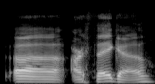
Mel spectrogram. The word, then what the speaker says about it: Arcega: It's Catalan. It's from Barcelona. Yes, the C is a TH. Okay. Okay. Arcega Whiteside.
